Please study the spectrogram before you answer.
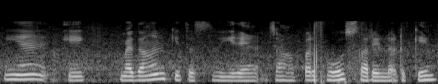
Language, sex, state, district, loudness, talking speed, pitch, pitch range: Hindi, female, Haryana, Charkhi Dadri, -19 LUFS, 150 wpm, 195 Hz, 180-210 Hz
